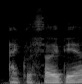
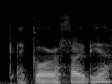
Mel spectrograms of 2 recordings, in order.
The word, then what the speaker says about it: agoraphobia: came up in the responses were things like agoraphobia or agoraphobia, I think it's pronounced in America.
